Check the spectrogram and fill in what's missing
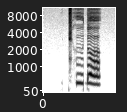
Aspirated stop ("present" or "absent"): present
